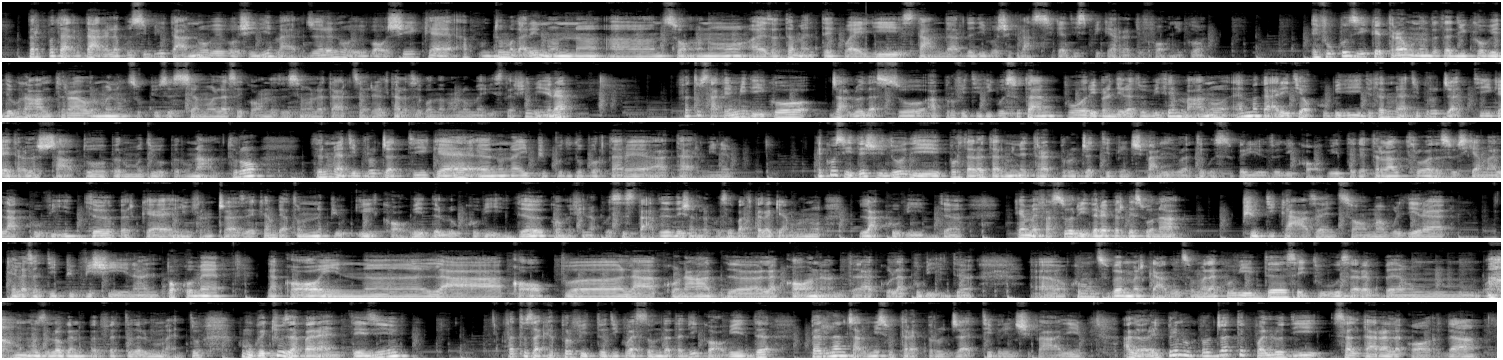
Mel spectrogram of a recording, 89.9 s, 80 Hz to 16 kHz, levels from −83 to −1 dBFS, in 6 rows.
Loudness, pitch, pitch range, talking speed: -20 LUFS, 95 Hz, 80-110 Hz, 150 wpm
